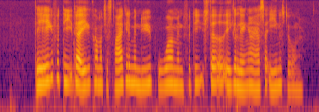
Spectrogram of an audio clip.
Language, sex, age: Danish, female, 32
